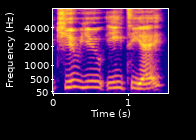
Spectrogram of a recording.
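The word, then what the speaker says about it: Queta: Nemius Quet, how do you pronounce his name? Quue ta.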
